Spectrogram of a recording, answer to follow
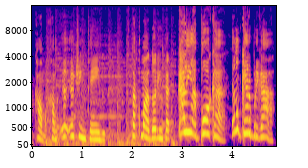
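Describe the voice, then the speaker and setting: High, lively, excitable gamer woman. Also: fast talker, over music. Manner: excitable and playful, talks to game characters. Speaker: gaming YouTuber. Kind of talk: casual gameplay commentary.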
